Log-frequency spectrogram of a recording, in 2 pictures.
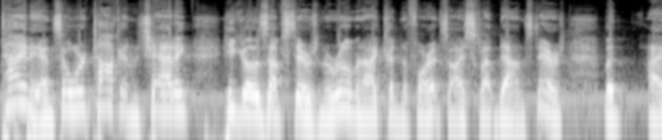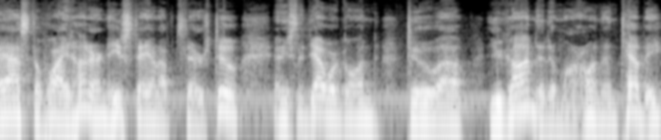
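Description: Lively in intonation, a man with a high pitch speaks at a moderate pace. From Southern California (Laguna Beach). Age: 80s+. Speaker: surfer and adventure traveler. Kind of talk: interview storytelling.

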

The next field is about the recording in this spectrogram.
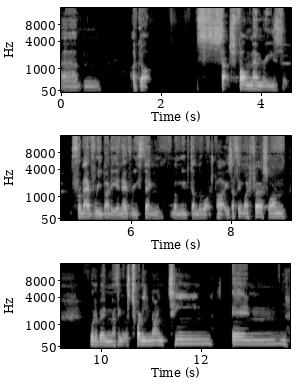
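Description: A man's fairly low, dark, mellow voice with an English accent, very slow pace and ordinary pitch variation. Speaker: football fan. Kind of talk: casual chat. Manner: excitable.

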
